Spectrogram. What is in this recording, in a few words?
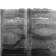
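"border", English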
